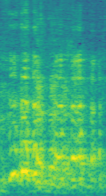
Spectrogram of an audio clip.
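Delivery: very high, mock machine-gun cackle; imitated cackle. Lecturer mimicking Rothbard after his punchline, a very high mock cackle. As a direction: toss off a squeaky high cackle like the man himself. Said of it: "And then he cackled".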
